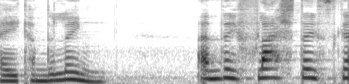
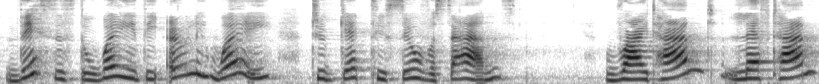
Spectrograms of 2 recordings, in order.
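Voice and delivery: high, louder coaching voice; eager acrobat; 8 semitones higher, 6 dB louder than usual. Acted. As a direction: cheer her on like a bouncy trainer. Acrobat teaching the mermaid.

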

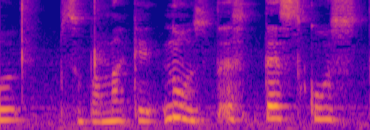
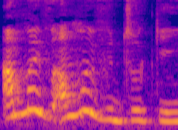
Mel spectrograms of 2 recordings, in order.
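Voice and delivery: laughing; 4 semitones higher, 6 dB louder, faster than usual. Real, not acted.

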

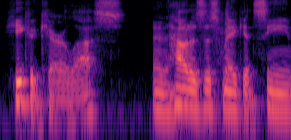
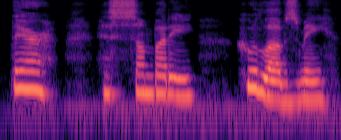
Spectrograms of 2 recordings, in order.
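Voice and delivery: lovestruck little mouse; 10 semitones higher than usual. Acted. Despereaux asking his brother about love, very high and dreamy. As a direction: float the question like he's in a daze.

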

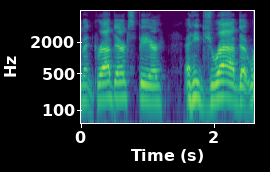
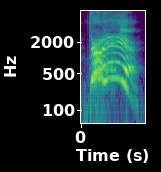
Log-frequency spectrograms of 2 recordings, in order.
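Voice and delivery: high urgent yell to the others; boy's shout; 5 dB louder than usual. Acted. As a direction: shout it across the thicket. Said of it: "filled with shouting again from the boys".

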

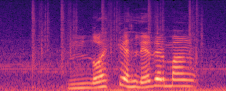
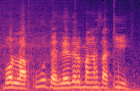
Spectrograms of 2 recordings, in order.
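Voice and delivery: ordinary talk

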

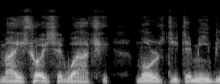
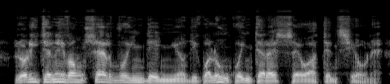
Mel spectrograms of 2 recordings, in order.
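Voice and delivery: ordinary delivery, nothing marked

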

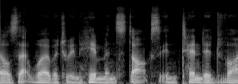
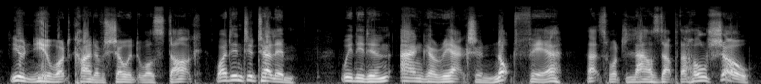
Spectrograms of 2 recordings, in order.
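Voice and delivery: loud, raised, insistent blame; angry dressing-down; 5 semitones higher, 5 dB louder than usual. A narrator's reading. Producer rounding on Stark over the spoiled show, angrily. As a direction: lay into him for ruining it.

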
